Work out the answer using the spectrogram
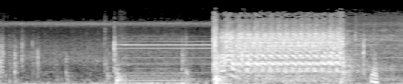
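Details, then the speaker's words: Proton Wira that stalls when hot and won't restart until cool: about two seconds of steady fast cranking with no firing during a plug-lead spark test, which shows no spark. "Okey, dia tak ada api."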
